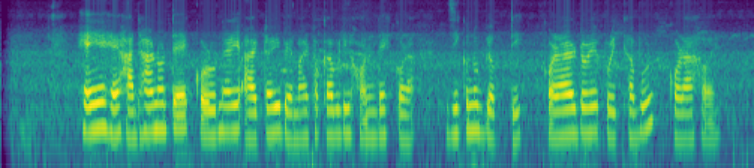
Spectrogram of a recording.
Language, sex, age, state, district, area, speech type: Assamese, female, 30-45, Assam, Lakhimpur, rural, read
